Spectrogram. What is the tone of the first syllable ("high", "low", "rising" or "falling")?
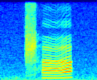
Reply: rising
